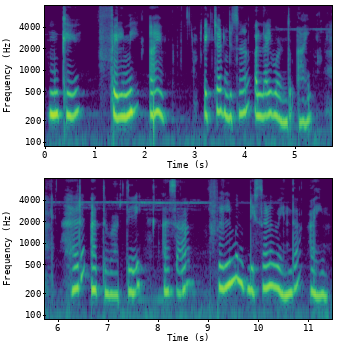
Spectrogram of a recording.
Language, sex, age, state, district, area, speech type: Sindhi, female, 18-30, Gujarat, Junagadh, urban, spontaneous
